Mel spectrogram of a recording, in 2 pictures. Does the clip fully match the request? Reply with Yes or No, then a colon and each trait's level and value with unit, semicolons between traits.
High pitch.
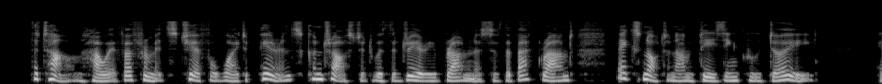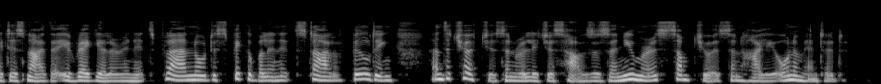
No: medium, 180 Hz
